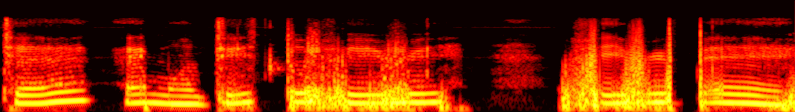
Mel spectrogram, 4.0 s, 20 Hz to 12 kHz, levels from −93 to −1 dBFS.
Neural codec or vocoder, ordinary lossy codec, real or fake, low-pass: none; MP3, 96 kbps; real; 7.2 kHz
